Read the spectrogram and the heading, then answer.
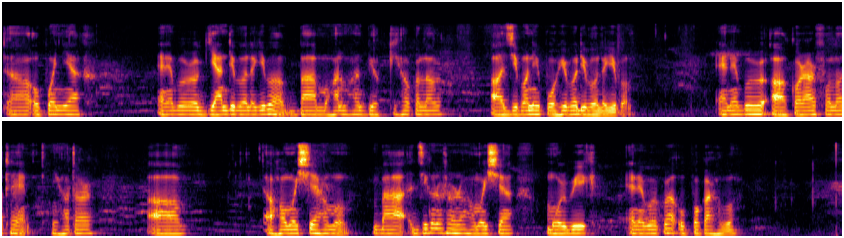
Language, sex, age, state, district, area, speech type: Assamese, male, 18-30, Assam, Tinsukia, urban, spontaneous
